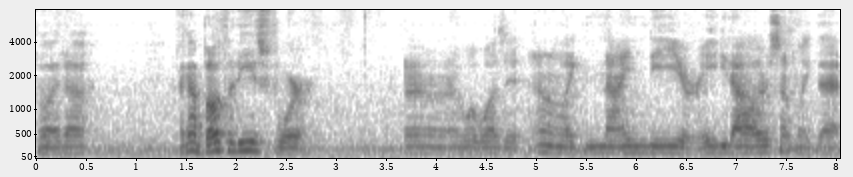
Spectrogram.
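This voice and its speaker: With audible room echo, a man speaks at a moderate pace and medium pitch, using fairly even intonation and long, frequent pauses. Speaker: comic book collector vlogger. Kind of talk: casual haul video. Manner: hesitant, many fillers.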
